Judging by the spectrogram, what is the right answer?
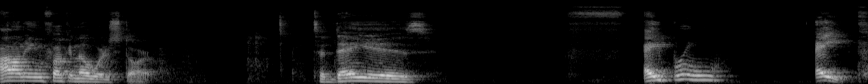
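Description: Speaking at a very slow pace with long, frequent pauses, a man uses lively intonation at a fairly high pitch, his tone slightly mellow.

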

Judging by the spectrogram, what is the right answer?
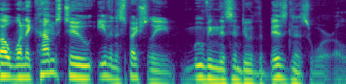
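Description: A man with an American accent uses a plain, everyday voice at a medium pitch with lively intonation. The recording is very clean, with a silent background. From southern New Jersey. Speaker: podcast host. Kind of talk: interview.

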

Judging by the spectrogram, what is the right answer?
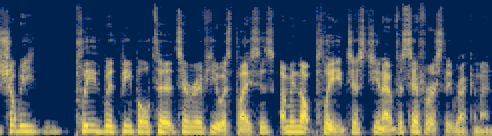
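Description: A man with fairly high pitch and vocal fry, talking at a fairly quick pace, on a very clean recording with a silent background. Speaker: podcast host. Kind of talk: casual chat.

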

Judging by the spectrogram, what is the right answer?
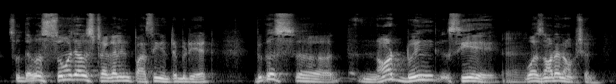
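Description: Fairly high-pitched, somewhat breathy man at a fairly quick pace, with very wide pitch swings. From India (village, later Bombay). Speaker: investment firm co-founder. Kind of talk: interview storytelling. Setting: office. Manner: hesitant, with fillers.

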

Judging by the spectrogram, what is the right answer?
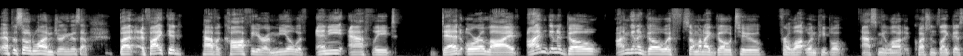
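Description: A man with a Canadian Prairies accent, medium pitch and lively intonation, at a moderate pace. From Canada, Winnipeg. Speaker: sports card show host and grading company employee. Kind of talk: casual interview chat.

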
